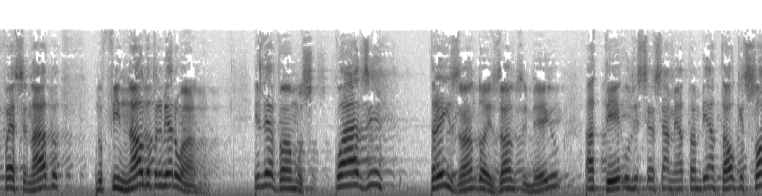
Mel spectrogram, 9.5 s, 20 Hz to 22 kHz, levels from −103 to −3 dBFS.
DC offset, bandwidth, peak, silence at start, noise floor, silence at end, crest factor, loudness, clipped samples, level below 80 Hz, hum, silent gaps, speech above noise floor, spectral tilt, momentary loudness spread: under 0.1%; 11.5 kHz; -6 dBFS; 0 s; -42 dBFS; 0 s; 16 dB; -20 LUFS; under 0.1%; -42 dBFS; 60 Hz at -40 dBFS; none; 23 dB; -6.5 dB/octave; 11 LU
